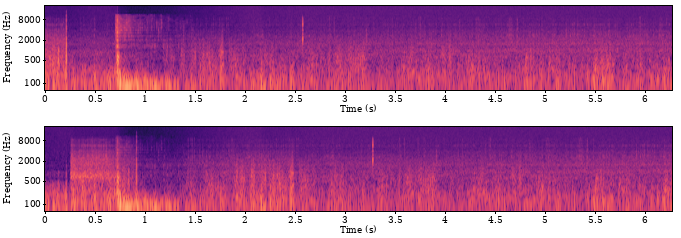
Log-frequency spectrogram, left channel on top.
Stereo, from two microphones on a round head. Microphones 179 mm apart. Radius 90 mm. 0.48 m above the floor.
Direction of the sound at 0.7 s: 65° left (ahead or behind).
